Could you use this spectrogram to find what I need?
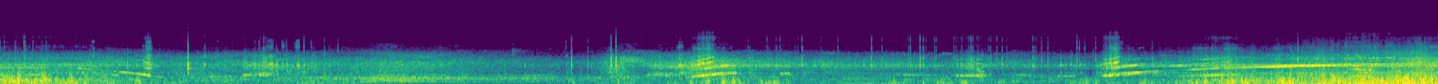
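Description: Tyres hum and wind rushes as a vehicle drives on a paved road.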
